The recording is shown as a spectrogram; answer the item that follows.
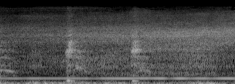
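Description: Mouth-made sound effect of air hissing out of a spaceship valve as it is forced open: a steady hiss over a low steady hum. Three short grunts of effort come about two-thirds of a second apart.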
